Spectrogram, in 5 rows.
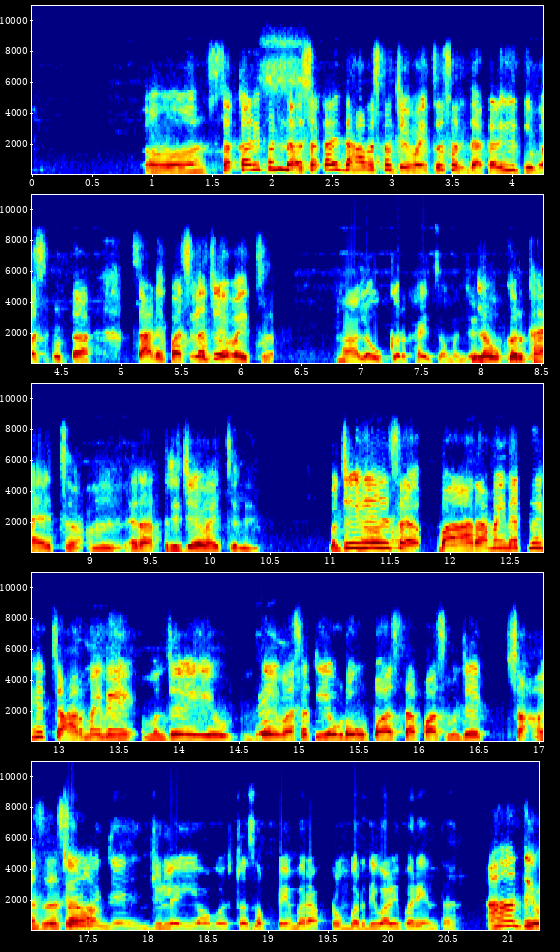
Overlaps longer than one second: none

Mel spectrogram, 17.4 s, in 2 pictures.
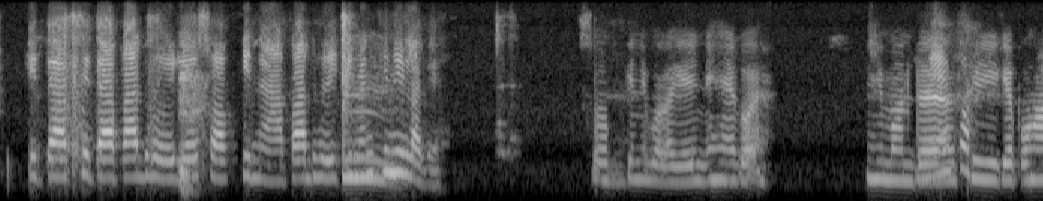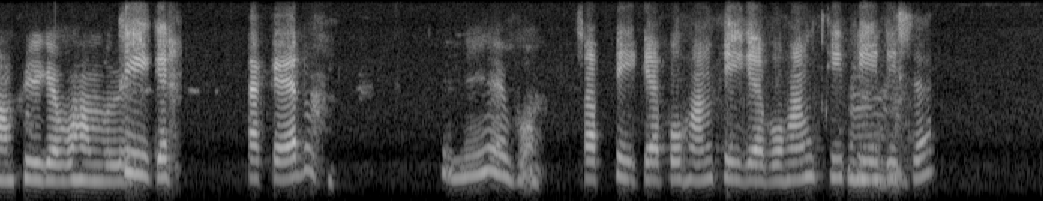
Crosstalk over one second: none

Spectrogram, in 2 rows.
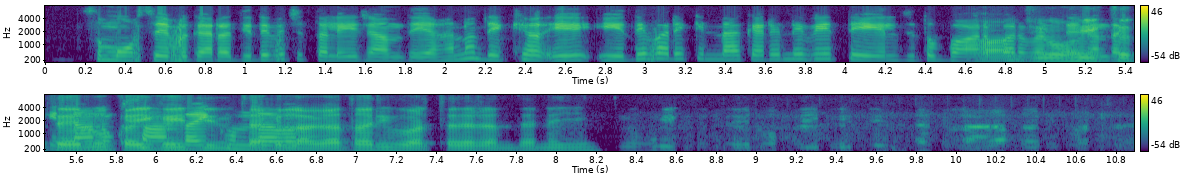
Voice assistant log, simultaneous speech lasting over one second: present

